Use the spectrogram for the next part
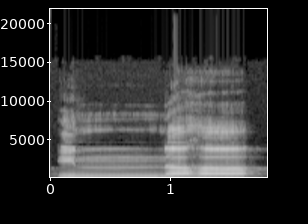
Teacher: انہا نون مشدد پہ غنہ ضروری ہے، ہا الف مدہ ہے۔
